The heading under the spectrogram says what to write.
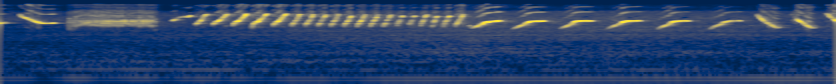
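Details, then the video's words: Champion training song of a Spanish Timbrado canary. A falling whistle and a short buzzy trill lead into a rapid rattling series, then clear rising whistled notes about twice a second. A faint low hum runs underneath. "Canary Training Champion Song !! Canary Bird Sound"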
